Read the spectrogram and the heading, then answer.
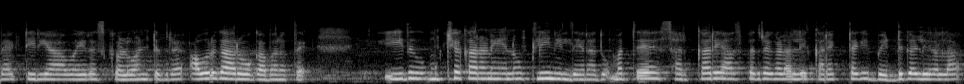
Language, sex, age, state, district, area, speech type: Kannada, female, 18-30, Karnataka, Mysore, rural, spontaneous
